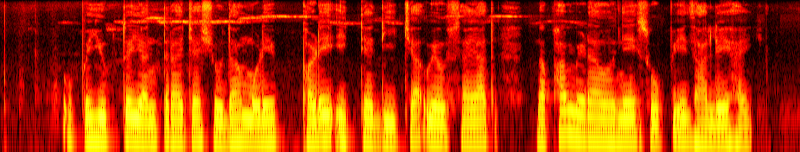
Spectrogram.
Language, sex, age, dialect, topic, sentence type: Marathi, male, 60-100, Standard Marathi, agriculture, statement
